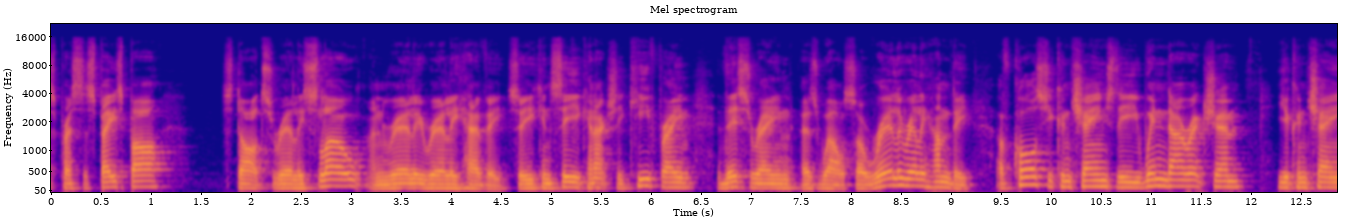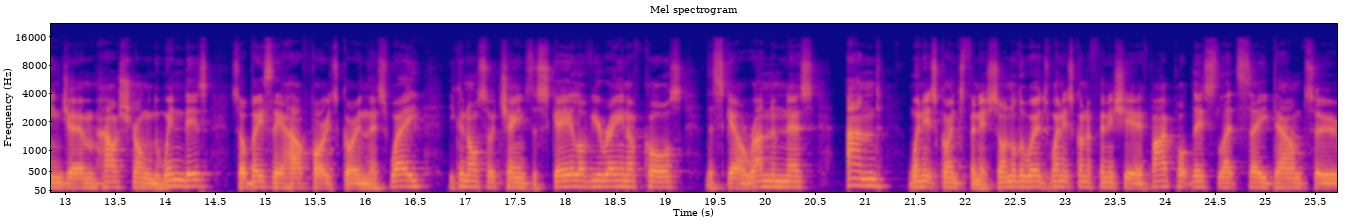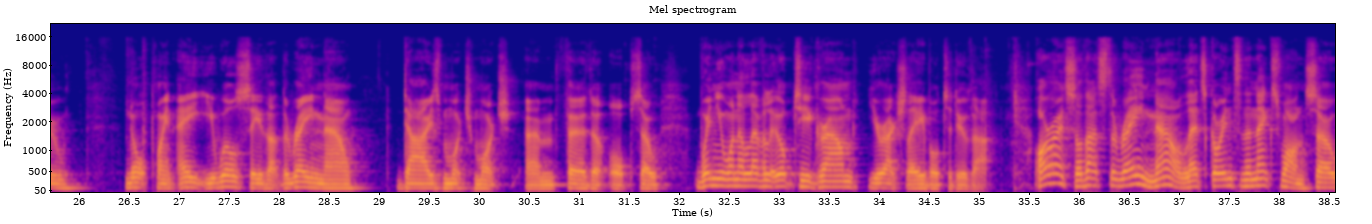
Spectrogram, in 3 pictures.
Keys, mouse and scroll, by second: 21.8-24.0 middle drag, 26.0-28.1 drag, 31.7-32.1 middle drag, 35.5 click, 36.3 Delete, 37.0 middle click, 37.9 shift+middle click.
